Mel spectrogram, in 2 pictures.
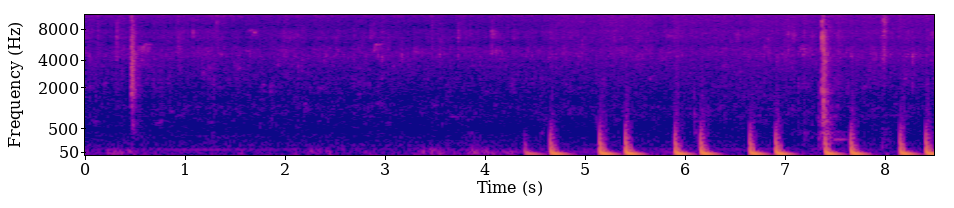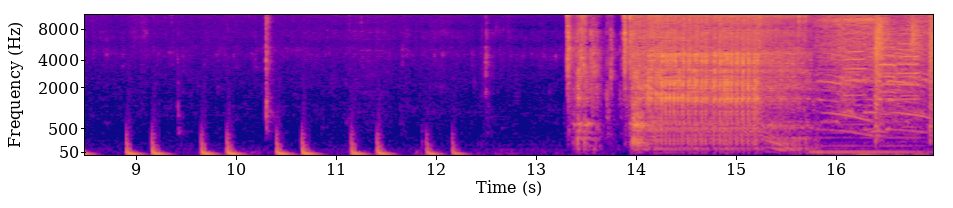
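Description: Yamaha Aerox two-stroke scooter engine being turned over, a run of low, evenly spaced thumps about two a second, then catching and running loudly near the end. This is the test of a newly wired toggle-switch ignition.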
